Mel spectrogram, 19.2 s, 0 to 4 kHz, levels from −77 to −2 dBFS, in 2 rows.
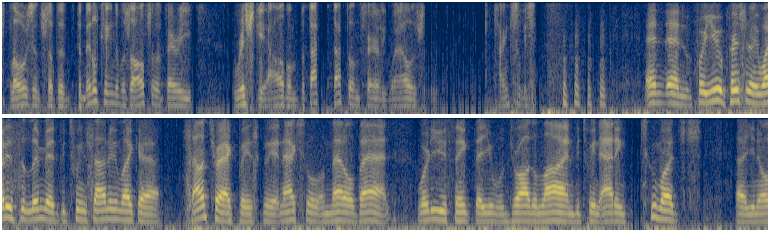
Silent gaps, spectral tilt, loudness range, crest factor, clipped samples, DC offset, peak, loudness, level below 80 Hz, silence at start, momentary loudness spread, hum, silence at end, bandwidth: none; -10 dB/octave; 11 LU; 16 dB; under 0.1%; 0.2%; -6 dBFS; -22 LUFS; -46 dBFS; 0 s; 16 LU; none; 0 s; 4 kHz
